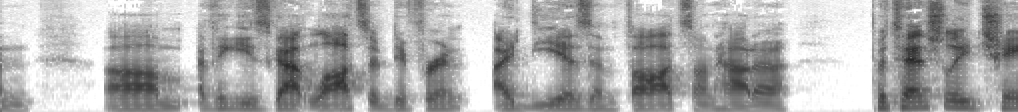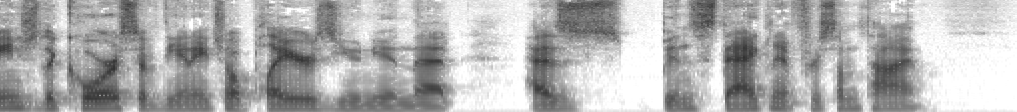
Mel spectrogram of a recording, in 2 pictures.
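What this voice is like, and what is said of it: Sounds a little sick. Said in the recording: “You sound a little sick”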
